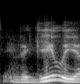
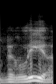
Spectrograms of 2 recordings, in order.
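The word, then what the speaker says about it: Wigilia: And talking to Selena, I found out that they again pronounce their Christmas Eve as Vigilia as opposed to Vilia as we say it.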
